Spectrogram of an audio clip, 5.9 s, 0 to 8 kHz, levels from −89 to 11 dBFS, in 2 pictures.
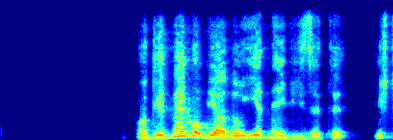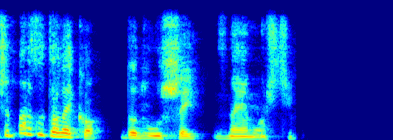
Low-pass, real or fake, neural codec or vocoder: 7.2 kHz; fake; codec, 44.1 kHz, 2.6 kbps, SNAC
